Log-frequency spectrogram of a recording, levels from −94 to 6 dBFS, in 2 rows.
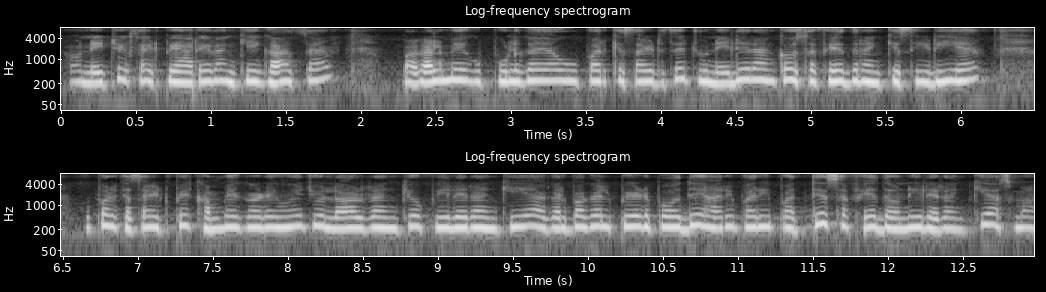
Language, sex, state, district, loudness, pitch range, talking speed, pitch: Hindi, male, Bihar, Purnia, -15 LUFS, 230-250 Hz, 260 wpm, 235 Hz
